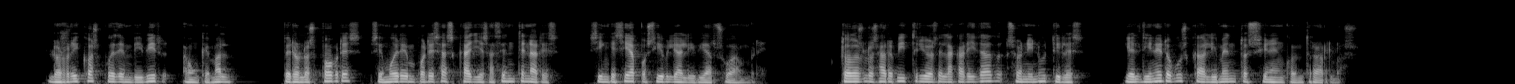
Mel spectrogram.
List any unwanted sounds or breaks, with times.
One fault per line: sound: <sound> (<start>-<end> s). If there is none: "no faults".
no faults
